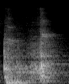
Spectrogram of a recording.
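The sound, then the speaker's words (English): A short wooden scraping and rubbing noise of a chair being moved across the floor, fairly loud, lasting under a second with no talking. “My apologies for the noise right there. That's just me trying to move a chair.”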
